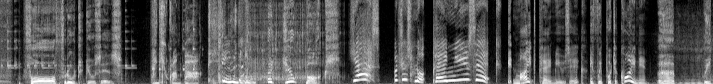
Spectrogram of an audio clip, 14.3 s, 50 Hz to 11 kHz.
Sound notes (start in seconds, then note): 2.7 Granny whispering; 4.2 children giggling; 13.1 people snoring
